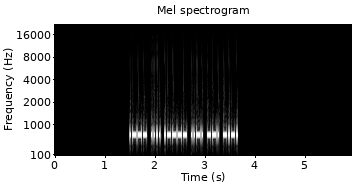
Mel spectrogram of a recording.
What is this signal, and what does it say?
Morse code, heard as a keyed tone, about 45 wpm, 700 Hz. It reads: JH1FGC
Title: DXCC-100 Call Signs - 6 Characters - Repeated 3x - 45wpm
